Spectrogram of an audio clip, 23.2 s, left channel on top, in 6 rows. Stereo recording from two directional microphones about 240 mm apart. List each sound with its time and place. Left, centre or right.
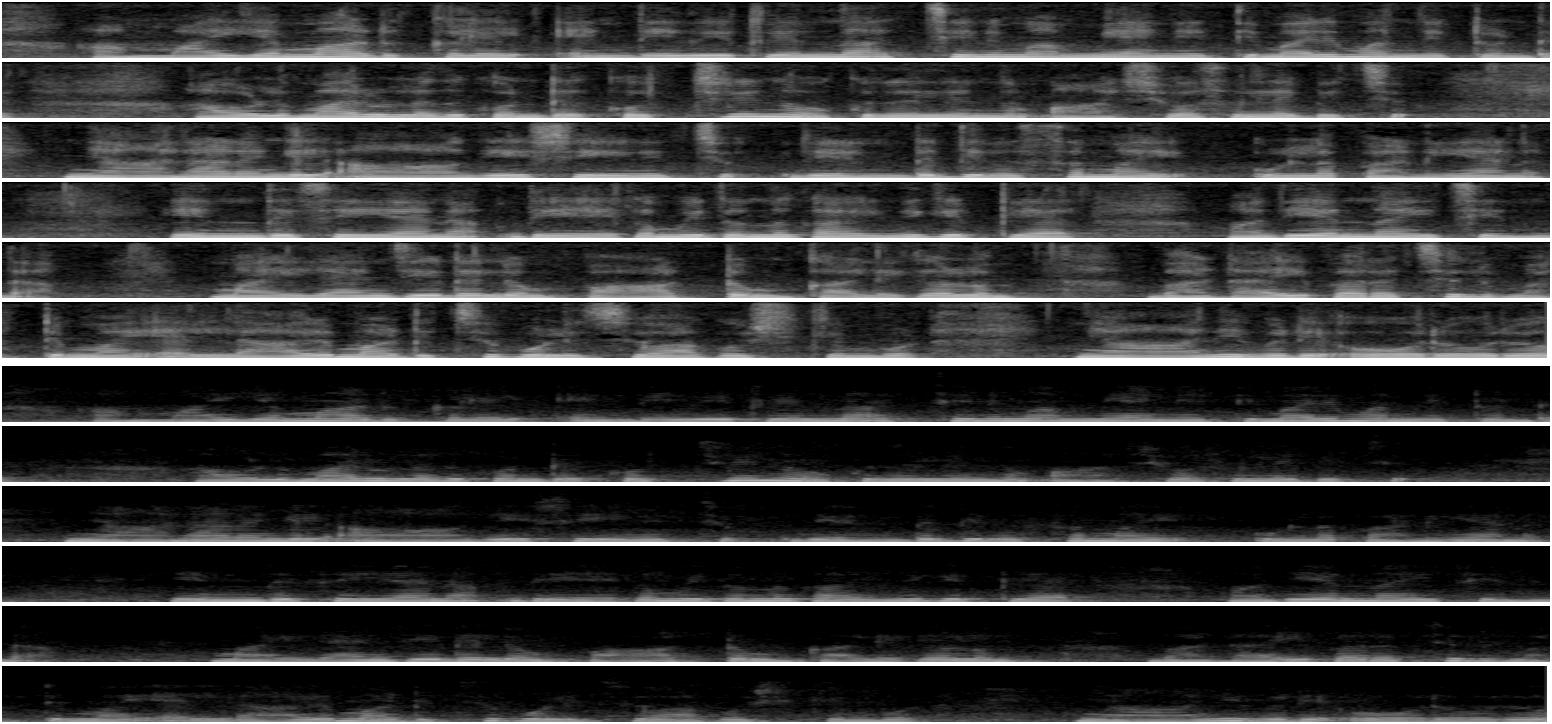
0.2 s a woman's voice: left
